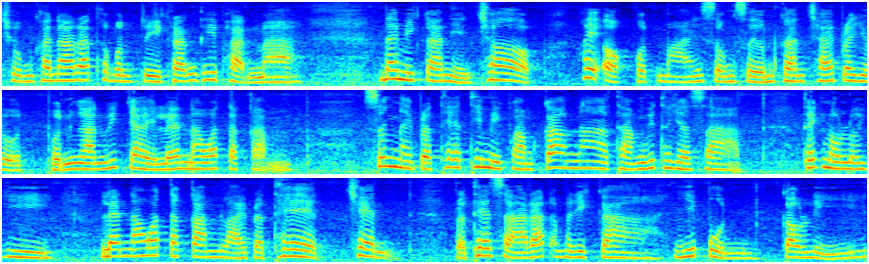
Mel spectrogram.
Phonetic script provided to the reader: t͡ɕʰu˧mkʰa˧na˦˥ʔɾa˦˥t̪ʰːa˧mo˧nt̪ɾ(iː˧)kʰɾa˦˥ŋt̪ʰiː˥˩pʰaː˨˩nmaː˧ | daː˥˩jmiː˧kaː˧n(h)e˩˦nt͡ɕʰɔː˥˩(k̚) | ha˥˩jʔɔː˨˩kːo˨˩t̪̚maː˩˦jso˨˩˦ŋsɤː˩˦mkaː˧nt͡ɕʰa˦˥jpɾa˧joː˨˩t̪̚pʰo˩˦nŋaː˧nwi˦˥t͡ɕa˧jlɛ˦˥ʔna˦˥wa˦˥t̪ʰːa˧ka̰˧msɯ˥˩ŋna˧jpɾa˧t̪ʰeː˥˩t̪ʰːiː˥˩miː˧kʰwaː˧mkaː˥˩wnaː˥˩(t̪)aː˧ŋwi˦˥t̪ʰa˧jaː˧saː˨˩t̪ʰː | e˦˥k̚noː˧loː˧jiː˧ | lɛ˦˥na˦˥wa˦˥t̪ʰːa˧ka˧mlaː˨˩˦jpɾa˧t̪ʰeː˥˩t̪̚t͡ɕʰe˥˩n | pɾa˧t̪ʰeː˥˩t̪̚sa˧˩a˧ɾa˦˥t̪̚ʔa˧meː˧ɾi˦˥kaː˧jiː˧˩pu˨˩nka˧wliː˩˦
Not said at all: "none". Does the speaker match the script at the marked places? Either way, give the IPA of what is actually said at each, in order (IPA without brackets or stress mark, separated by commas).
iː˧, h, p̚, t̪ʰ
